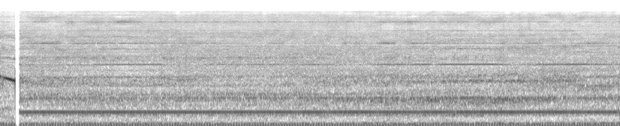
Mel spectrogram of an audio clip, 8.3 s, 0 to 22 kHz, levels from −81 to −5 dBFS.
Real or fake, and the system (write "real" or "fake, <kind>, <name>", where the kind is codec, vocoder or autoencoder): fake, autoencoder, DAC-VAE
